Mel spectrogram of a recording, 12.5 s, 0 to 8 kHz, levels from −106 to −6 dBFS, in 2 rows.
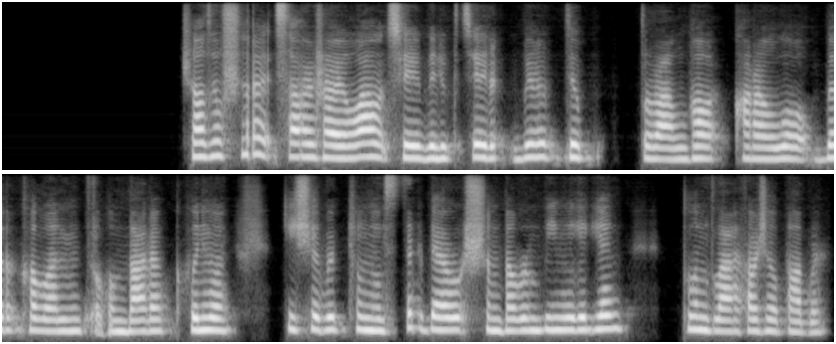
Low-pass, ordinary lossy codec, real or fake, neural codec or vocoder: none; none; fake; codec, 16 kHz, 0.5 kbps, FreqCodec, larger model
